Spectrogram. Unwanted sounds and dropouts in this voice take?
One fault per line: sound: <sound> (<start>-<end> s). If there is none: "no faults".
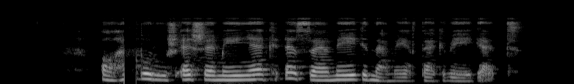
sound: dropout (1.2-1.4 s)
